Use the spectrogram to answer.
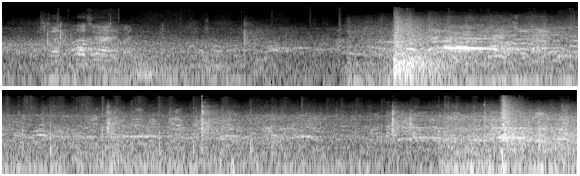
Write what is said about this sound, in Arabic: حالياً ساحة الوثب هذا رصاص حي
